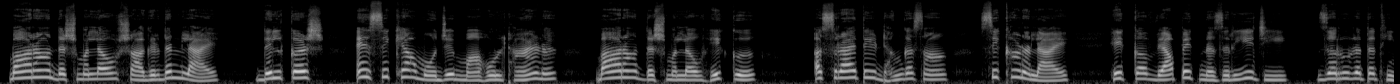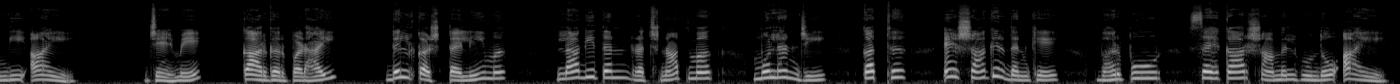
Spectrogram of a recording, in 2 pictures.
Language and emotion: Sindhi, neutral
